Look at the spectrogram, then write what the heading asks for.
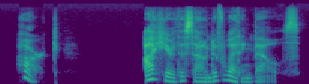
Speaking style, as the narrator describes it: Lupin paused and said softly

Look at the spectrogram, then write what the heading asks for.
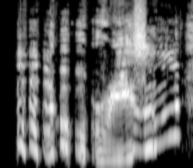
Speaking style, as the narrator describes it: That giggle again

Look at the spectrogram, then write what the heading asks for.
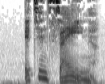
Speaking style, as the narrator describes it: Elizabeth exclaimed, falling onto the sofa in a huff

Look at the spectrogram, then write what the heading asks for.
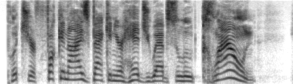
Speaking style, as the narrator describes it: shouted

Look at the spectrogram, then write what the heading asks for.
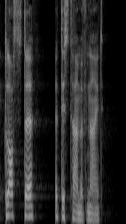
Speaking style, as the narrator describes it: I replied firmly

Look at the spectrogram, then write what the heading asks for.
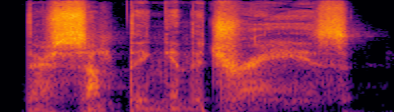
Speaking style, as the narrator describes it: he whispered

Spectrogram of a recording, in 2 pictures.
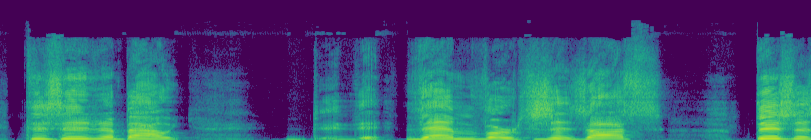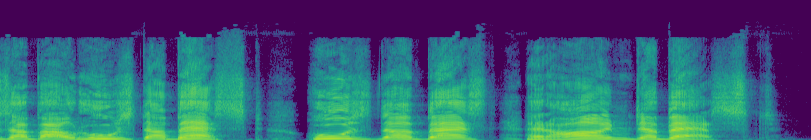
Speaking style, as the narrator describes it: yelling at her

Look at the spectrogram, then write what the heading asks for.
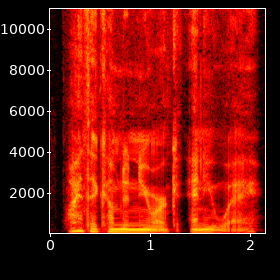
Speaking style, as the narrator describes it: Lana muttered

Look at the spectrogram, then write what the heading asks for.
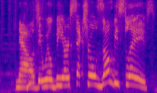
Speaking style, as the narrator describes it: cried the mad hippie

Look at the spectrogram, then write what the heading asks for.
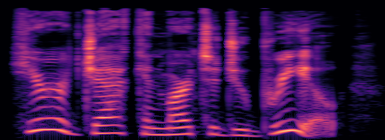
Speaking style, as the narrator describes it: I exclaimed

